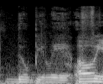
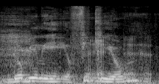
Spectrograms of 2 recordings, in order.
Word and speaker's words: nobile officium: Classical Latin would have been nobile officium, but Church Latin would be nobile officium.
